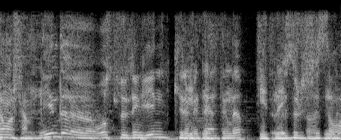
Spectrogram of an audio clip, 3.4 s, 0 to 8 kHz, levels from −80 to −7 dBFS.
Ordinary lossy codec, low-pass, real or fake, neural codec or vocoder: none; 7.2 kHz; real; none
